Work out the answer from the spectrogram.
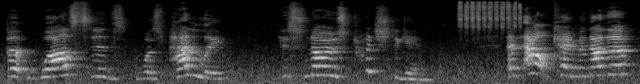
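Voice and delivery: usual speaking voice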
